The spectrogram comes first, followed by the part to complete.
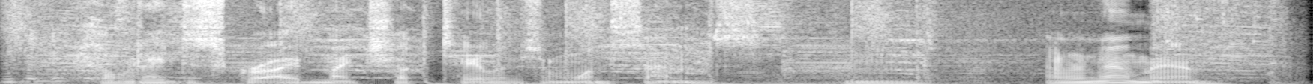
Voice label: VO Hip Aloof Cool; Voice Over Read Styles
